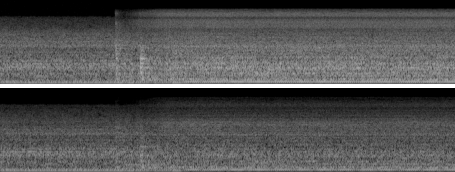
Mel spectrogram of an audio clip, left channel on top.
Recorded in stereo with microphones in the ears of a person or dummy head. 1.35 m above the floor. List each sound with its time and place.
1.1 s a hair dryer: 35° left (ahead or behind), 1.6 m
